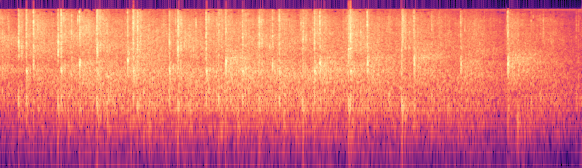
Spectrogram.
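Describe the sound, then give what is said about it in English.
A room full of people applauds steadily, a dense patter of many hands clapping at once for several seconds, fairly loud, with no talking over it, clapping to thank everybody who helped with a self-study. “So let's clap for that.”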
